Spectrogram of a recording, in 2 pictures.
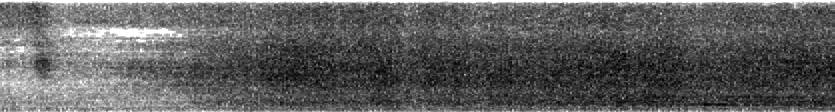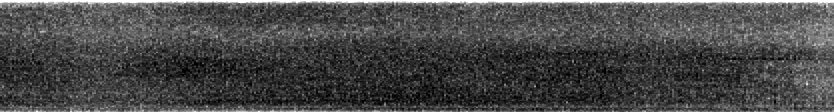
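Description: A train passing on the line, with a steady rolling noise of wheels on rails that builds over the first couple of seconds and eases off near the end.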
